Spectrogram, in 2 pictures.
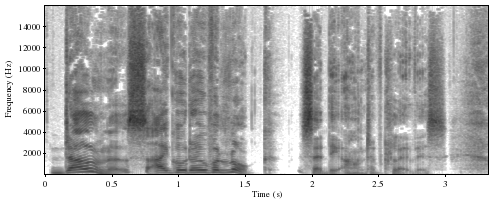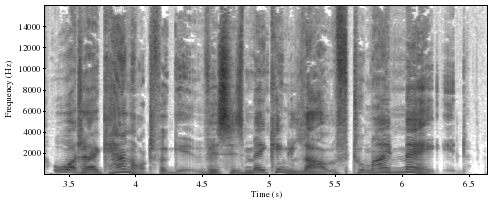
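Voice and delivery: aunt complaining to the hostess, indignant; stern aunt. A narrator's reading. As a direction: lay down the law like an affronted aunt. Stern aunt voiced by reader.

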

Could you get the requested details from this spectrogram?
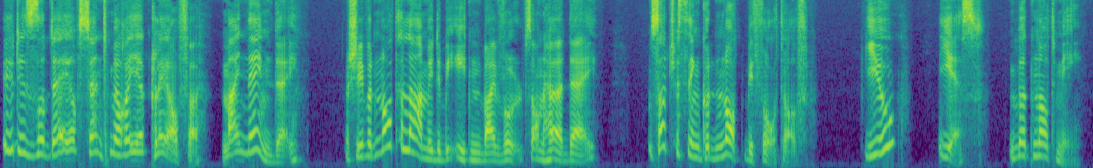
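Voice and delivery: put-on high German-accented countrywoman, self-assured; composed peasant woman, pitched high. A narrator's reading. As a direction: explain with complacent certainty, German accent. Woman explains her name day.

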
